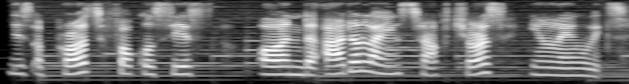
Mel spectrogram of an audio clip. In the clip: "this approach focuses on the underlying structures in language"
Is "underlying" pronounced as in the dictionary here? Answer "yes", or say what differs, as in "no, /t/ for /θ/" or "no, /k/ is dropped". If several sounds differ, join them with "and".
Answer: no, /n/ is dropped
